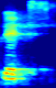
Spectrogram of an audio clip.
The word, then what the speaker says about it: debts: Liabilities related to the debts. Debts means loans. B is silent.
